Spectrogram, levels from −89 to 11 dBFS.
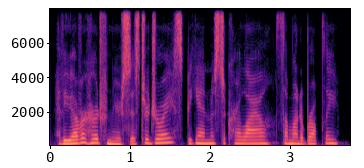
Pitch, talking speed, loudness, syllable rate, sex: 200 Hz, 210 wpm, -18 LUFS, 6.8 syllables/s, female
